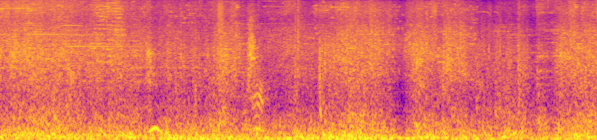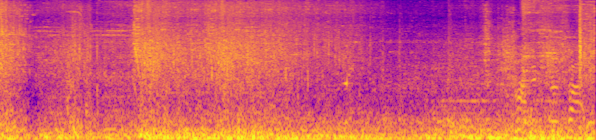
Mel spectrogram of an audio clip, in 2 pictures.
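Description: Bomb blasts rumble in the Genshin Impact video game, a loud, sustained wall of booming and crashing debris that barely lets up, with a voice speaking underneath.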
